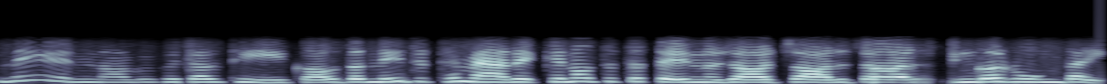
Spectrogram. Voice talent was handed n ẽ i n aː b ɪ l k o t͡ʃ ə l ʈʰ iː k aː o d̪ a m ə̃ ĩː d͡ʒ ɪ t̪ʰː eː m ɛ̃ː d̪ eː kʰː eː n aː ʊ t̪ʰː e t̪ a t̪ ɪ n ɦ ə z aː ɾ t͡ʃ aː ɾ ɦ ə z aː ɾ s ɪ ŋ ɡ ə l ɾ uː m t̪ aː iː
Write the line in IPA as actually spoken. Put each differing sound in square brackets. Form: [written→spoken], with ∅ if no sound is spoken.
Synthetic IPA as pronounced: n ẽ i n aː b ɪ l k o t͡ʃ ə l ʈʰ iː k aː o d̪ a [m→n] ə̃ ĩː d͡ʒ ɪ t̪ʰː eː m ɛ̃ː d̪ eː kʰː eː n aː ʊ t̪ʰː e t̪ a t̪ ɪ n ɦ ə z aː ɾ t͡ʃ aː ɾ ɦ ə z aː ɾ s ɪ ŋ ɡ ə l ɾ uː m [t̪→d̪] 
